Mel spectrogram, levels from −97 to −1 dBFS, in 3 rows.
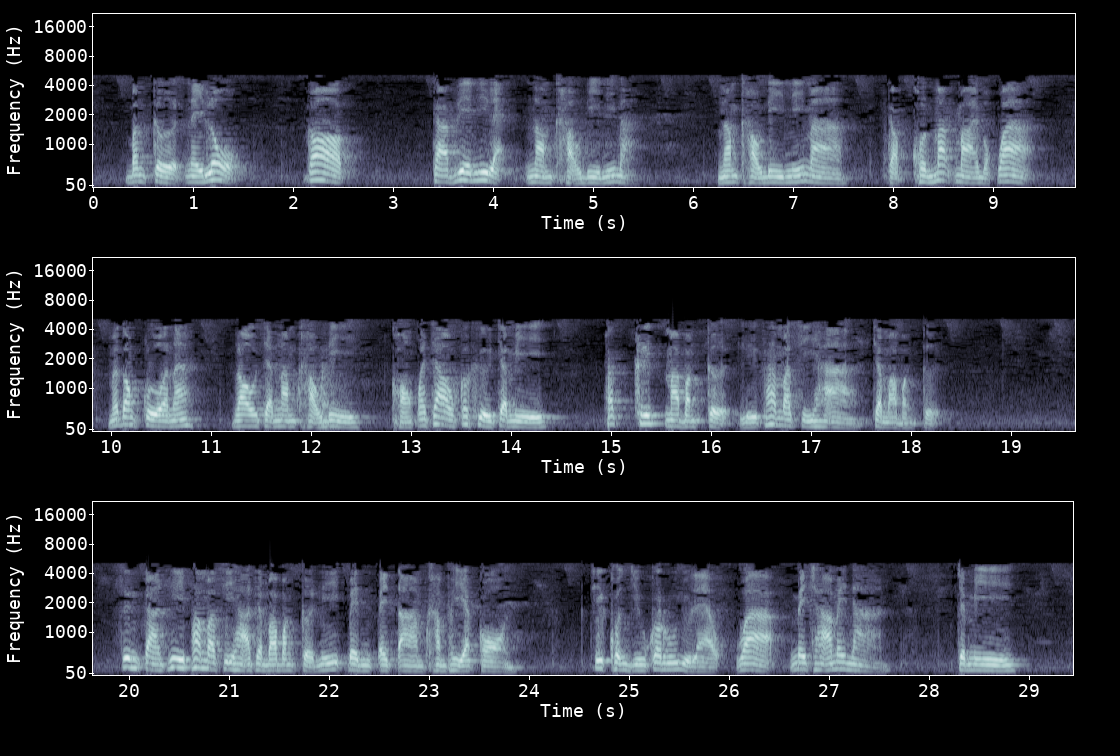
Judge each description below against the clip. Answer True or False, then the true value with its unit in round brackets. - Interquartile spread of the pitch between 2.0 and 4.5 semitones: True (3.9 semitones)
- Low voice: True (130 Hz)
